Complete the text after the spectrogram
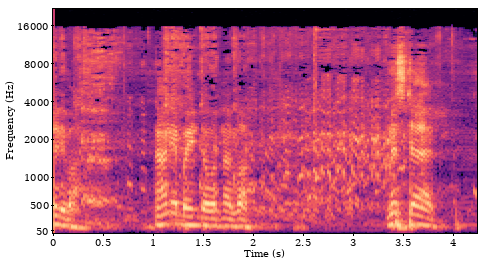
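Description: A second young man answers through a microphone.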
